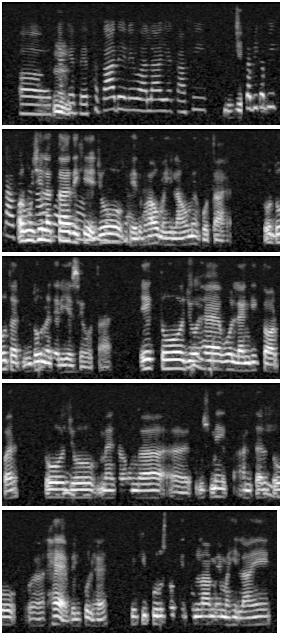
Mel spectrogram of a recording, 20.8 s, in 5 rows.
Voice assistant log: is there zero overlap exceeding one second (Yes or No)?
No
